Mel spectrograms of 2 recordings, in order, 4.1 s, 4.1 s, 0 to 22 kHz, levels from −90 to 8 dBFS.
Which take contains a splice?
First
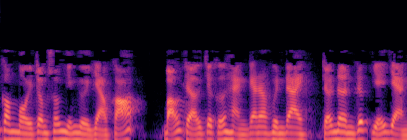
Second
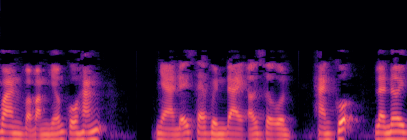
second; 1 cut; at 1.4 s

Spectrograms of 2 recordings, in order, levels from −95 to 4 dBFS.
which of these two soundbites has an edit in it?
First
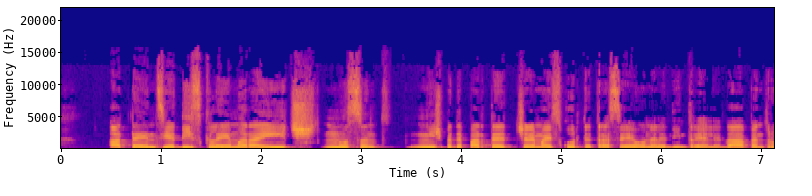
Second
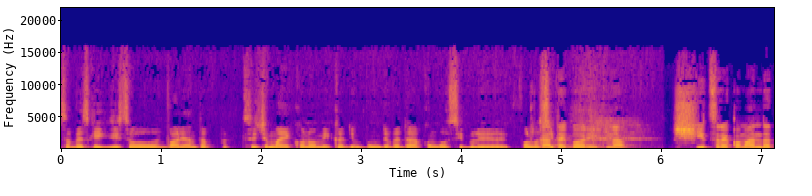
second; 1 cut; at 6.0 s

